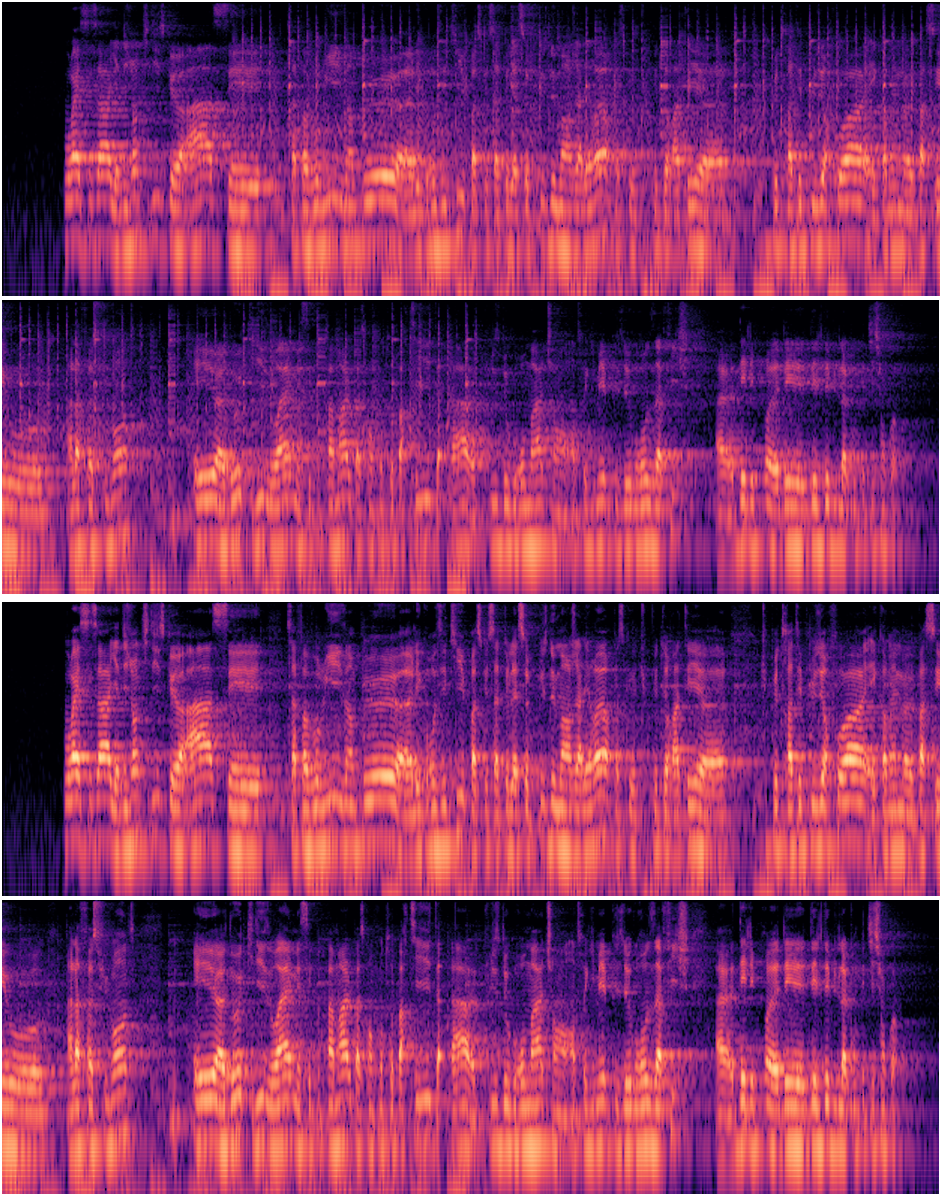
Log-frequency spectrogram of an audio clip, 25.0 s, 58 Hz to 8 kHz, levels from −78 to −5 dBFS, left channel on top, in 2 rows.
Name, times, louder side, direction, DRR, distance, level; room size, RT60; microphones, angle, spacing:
voice 1, 0.8-14.4 14.7-24.6, right 4 dB, 35° right, 0.4 m, -23 dB
sound 1, 3.1-18.9, left 4 dB, 45° left, 0.5 m, -38 dB
18.5 x 10.0 x 4.3 m
head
